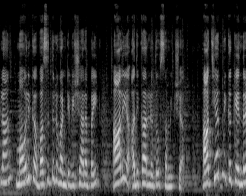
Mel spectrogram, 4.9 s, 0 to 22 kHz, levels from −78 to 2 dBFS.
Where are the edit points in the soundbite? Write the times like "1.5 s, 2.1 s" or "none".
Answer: none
